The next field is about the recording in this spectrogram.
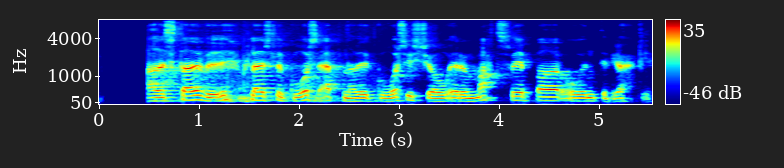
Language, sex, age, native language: Icelandic, male, 30-39, Icelandic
